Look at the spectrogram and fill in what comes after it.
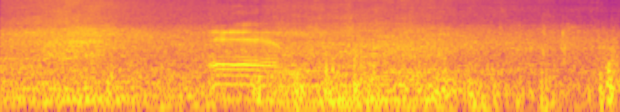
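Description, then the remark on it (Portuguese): Busy street traffic with many cars in Fortaleza rumbles and hisses continuously, a dense steady wash of road noise, while a person briefly speaks over it. “E é isso, muitos carros, paradas, uma tentativa bem sucedida, será?”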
